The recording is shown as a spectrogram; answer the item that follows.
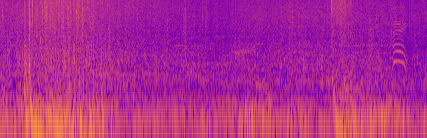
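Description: A thunderstorm in the video game Star Wars Jedi: Survivor: heavy rain hisses steadily while a loud thunder crack with rolling rumble hits early and another boom follows later, all close and dense.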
